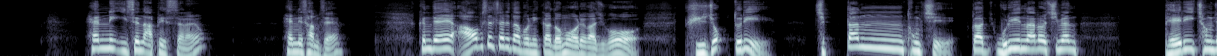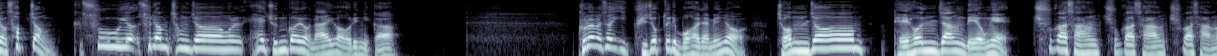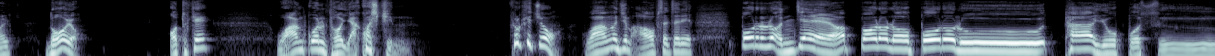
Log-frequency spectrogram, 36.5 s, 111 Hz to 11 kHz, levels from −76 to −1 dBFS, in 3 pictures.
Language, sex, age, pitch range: Korean, male, 40-59, 130-205 Hz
